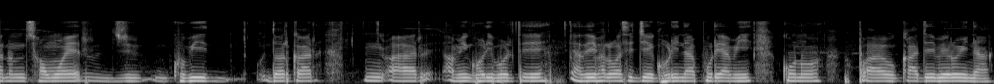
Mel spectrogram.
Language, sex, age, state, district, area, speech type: Bengali, male, 60+, West Bengal, Jhargram, rural, spontaneous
